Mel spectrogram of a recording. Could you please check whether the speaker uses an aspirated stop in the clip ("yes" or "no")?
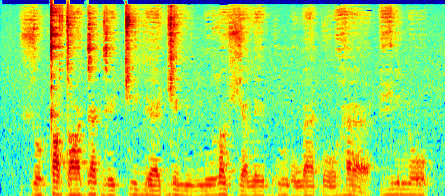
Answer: no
